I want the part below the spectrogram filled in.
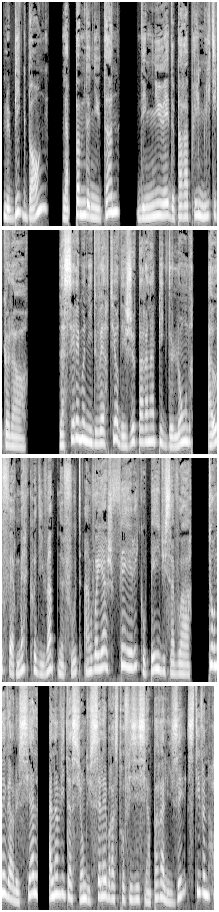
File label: French Narration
